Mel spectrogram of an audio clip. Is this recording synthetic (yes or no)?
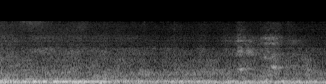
yes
